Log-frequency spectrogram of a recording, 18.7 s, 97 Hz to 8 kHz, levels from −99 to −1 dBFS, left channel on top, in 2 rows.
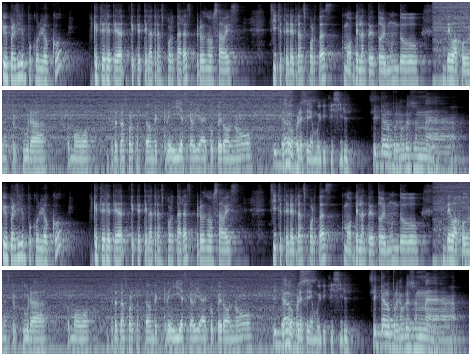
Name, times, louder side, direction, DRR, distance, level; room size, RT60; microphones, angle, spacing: voice 1, 0.0-1.2 1.8-4.7 5.4-6.5 6.8-10.3 10.7-11.2 11.5-14.4 14.9-16.3, equal, 5° left, 13 dB, 0.8 m, -26 dB
sound 1, 8.6-15.2, left 3 dB, 45° left, 5.9 m, -37 dB
voice 2, 14.8-15.5 16.7-18.5, right 2 dB, 45° right, 6 dB, 2.5 m, -27 dB
23.5 x 20.0 x 6.6 m, 0.95 s
head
